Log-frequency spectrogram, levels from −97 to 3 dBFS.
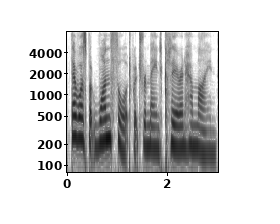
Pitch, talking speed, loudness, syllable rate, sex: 190 Hz, 220 wpm, -18 LUFS, 5.3 syllables/s, female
